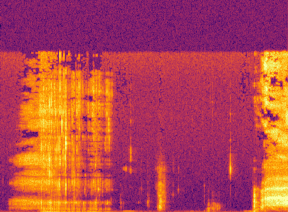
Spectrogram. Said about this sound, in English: With me again is my special guest. My special guest is a small sip of whiskey. Here's some input from my special guest.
